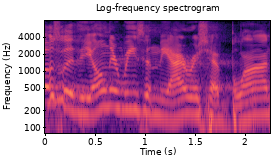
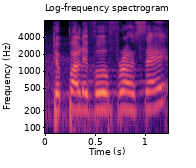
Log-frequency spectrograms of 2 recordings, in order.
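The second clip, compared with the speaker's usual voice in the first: mock French question; 4 semitones higher than usual. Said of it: "She was like".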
